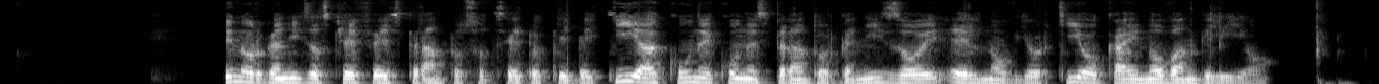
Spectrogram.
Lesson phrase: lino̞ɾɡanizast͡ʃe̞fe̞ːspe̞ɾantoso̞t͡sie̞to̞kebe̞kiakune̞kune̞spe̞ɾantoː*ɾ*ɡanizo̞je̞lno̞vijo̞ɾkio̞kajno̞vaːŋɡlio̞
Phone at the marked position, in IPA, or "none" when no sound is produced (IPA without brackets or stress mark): ɾ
